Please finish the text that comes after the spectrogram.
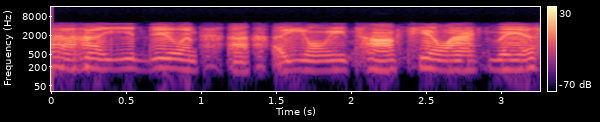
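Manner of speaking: small, gentle, hushed, soft put-on voice. Mocking the way he refuses to talk to listeners: put-on little soft voice. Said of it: "talk to you in a little soft voice".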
